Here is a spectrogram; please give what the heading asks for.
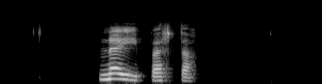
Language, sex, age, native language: Icelandic, female, 40-49, Icelandic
